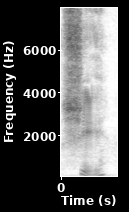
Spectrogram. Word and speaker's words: sidhe: And when I say she, it's that word that looks like sidhe, and it's actually pronounced she.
